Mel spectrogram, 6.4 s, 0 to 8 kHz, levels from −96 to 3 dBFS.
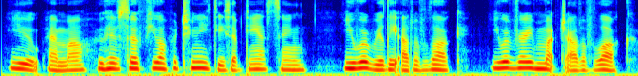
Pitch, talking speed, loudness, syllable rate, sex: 175 Hz, 205 wpm, -17 LUFS, 5.7 syllables/s, female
